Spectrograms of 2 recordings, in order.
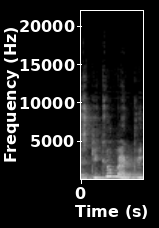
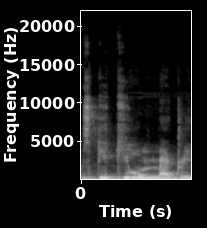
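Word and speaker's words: stoichiometry: स्टिकयोमेट्री की प्रोनाउंसिएशन आपकी बुक में वर्ड टू वर्ड जो है शॉर्ट फॉर्म में लिखी हुई है। मैं दोबारा बताती हूं। स्टिकमेट्री क्या वर्ड है ये? स्टकियोमेट्री ये वर्ड है।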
